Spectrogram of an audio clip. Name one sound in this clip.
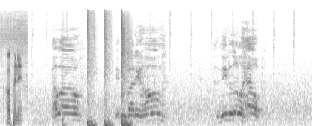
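A man calls out loudly.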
